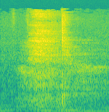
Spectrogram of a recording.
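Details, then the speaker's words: Snoring pug: a brief, noisy snorting breath from a small flat-faced dog in a quiet room, heard as snoring. "кто вы друг другу и храпящим обществу слышите храпящий мопс"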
